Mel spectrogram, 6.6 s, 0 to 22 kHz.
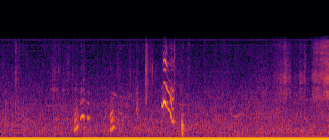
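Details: German Shepherd puppies, 29 days old, from a litter raised in a family environment, give a few brief, high whines and yelps over a steady background hiss.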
